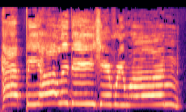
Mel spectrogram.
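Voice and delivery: slow, high, drawn-out American greeting; hammy Yank cheer; American accent. Acted. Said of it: "You're not American, son".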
